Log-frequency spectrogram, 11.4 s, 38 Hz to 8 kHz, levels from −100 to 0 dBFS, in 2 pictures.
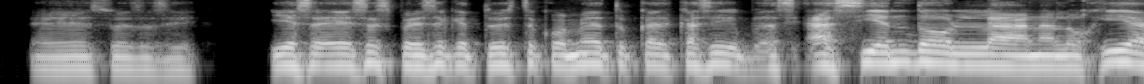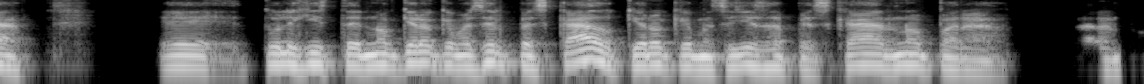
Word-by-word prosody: Eso 105 +1 -6
es 100 -1 -6
así. 95 -2 -11 0.3
Y 125 +1 +1
esa 125 +1 +2
esa 125 +3 +1
experiencia 130 -2 0
que 125 0 -2
tuviste 125 +2 -3
con 125 -3 +1
miedo, 135 -2 +1
tú - - -8
ca 125 -3 -2
casi, 135 +1 -1
eh, 120 - -2 0.3
haciendo 145 +3 +6
la 130 -2 +4
analogía, 120 +3 +2 0.6
eh, 110 -8 -5
tú 135 - -4
le 135 - +1
dijiste: 130 -1 -2
"No 120 -1 0
quiero 150 0 -1
que 130 - -4
me 120 - 0
des 135 - -3
el 145 -4 -2
pescado, 140 +6 0
quiero 125 +1 -1
que 120 - -4
me 110 0 +1
se 115 - -4
enseñes 120 -2 -3
a - - -6
pescar", 125 +8 -3
¿no? 120 -3 -2
Para 90 -9 -7 0.3
para 95 -1 -13
no 95 - -9
125 Hz, 210 wpm, -21 LUFS, 110-135 Hz, 0.6 s, haciendo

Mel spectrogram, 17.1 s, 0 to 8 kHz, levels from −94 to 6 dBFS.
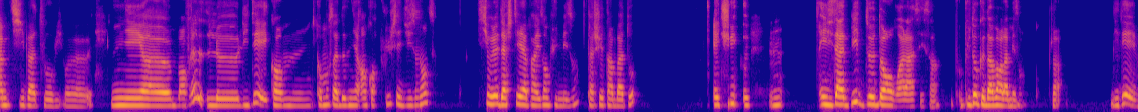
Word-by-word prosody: Un 195 0 +1
petit 195 0 -4
bateau, 175 -2 -4
oui. 165 +1 -20
Ouais, 165 - -9
ouais, 165 - -10
ouais, 155 -1 -10
ouais. - - -14 0.3
Mais 190 0 +3
heu, 180 -1 +4
en 180 0 -3
vrai - - -5 0.2
le 180 -1 0
l'idée 190 +7 -5
est 360 -4 +2
comme 180 -1 -4
commence 200 +1 -4
à 190 - +3
devenir 190 -1 -3
encore 185 -1 -9
plus 225 - -12
séduisante. 210 +4 -6 0.7
Si 240 - -5
au - - +5
lieu 220 0 +8
d'acheter, 205 +1 +3
heu, - - +3
par 195 -1 -4
exemple, 195 +2 -4
une 180 - -10
maison, 180 +6 -12
tu 185 - -7
achètes 190 +1 -6
un 175 - -3
bateau 175 +6 -4 1.1
et 200 0 +2
tu 230 +3 -2
heu, 195 - 0 0.3
mmh, 195 0 -2 0.6
et 210 - +4
ils 205 +2 +5
habitent 205 +2 +4
dedans 200 -3 +5
voilà 165 0 -3
c'est 160 -1 -18
ça 160 +2 -14 0.4
plutôt 210 +4 +4
que 215 - +3
d'avoir 190 0 +4
la 180 - +2
maison. 175 +3 -9 0.4
Tu - - -9
vois? - - -12 0.7
L'idée 200 +3 -3
est 190 -7 +2
190 Hz, 195 wpm, -23 LUFS, 180-205 Hz, 1.1 s, lieu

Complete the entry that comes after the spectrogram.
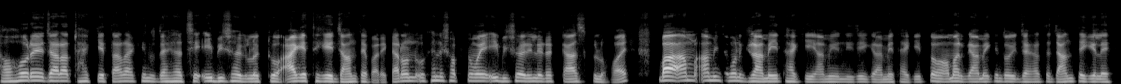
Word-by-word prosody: শহরে 175 +6 +3
যারা 165 0 +5
থাকে 145 0 -3
তারা 145 +3 0
কিন্তু 150 -3 -4
দেখা 140 +1 0
যাচ্ছে 140 +2 -5
এই 155 - +2
বিষয়গুলো 145 -2 -1
একটু 145 - -4 0.2
আগে 155 +2 +7
থেকেই 140 -3 +2
জানতে 130 +2 0
পারে। 100 +1 -6
কারণ 160 +1 +1
ওখানে 180 +3 -3
সবসময় 165 -1 0
এই 160 - 0
বিষয় 155 +2 0
রিলেটেড 145 -1 -1
কাজগুলো 130 -1 -2
হয়। 150 +9 -1 0.3
বা 190 - +12
আম 185 - 0 0.2
আমি 185 - 0
যেমন 170 +1 -2
গ্রামেই 140 -1 +3
থাকি, 125 -2 -3
আমি 125 +1 -4
নিজেই 125 +1 -6
গ্রামে 120 0 -4
থাকি। 115 +1 -7
তো - - +1
আমার 145 0 +1
গ্রামে 130 +1 0
কিন্তু 140 -1 -6
ওই - - -2
দেখা 125 0 -2
যাচ্ছে 130 +1 -10
জানতে 140 +3 -1
গেলে 125 -1 +1
140 Hz, 220 wpm, -22 LUFS, 130-155 Hz, 0.3 s, বা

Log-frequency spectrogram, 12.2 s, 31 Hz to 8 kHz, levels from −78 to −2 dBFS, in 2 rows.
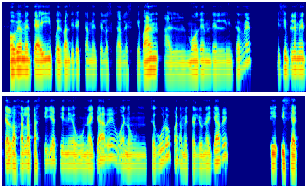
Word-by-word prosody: Obviamente, 120 +1 +7
ahí, 115 +3 +5
pues, 110 -2 -1
van 105 +1 +1
directamente 105 -1 -7
los - - -11
cables 100 -1 -9
que 95 - -12
van 115 +6 +5
al 95 0 -7
módem 105 +1 -1
del 100 0 -6
Internet, 115 - -5 0.5
y 105 - -14
simplemente 125 +1 0
al - - +6
bajar 115 -1 +3
la 125 0 +4
pastilla, 80 -10 -2
tiene 115 -1 -5
una 115 +1 -2
llave, 120 - 0
bueno, 115 -10 -4
un 105 0 -9
seguro 140 - -2
para - - -5
meterle 105 +1 -5
una - - -3
llave, 150 - +1 0.8
y 120 -2 +1
y 120 - +5
se 120 -2 +3
ac 100 - +4
110 Hz, 165 wpm, -26 LUFS, 105-120 Hz, 0.8 s, Obviamente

